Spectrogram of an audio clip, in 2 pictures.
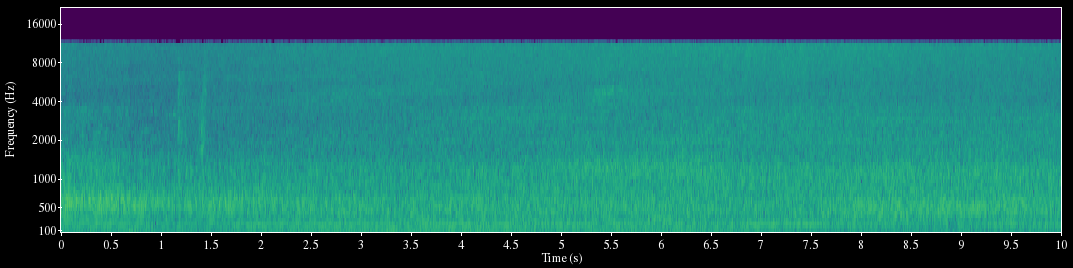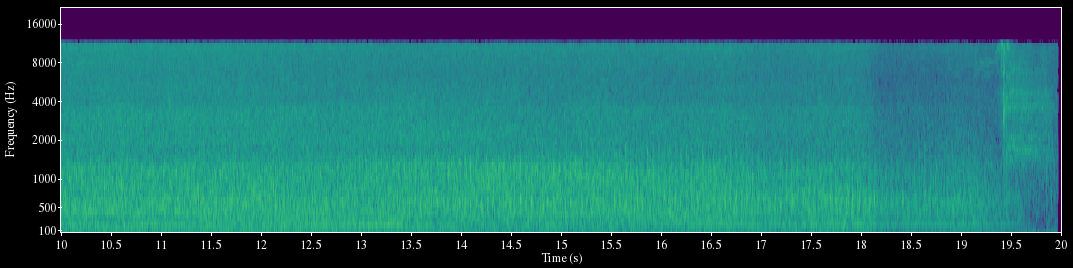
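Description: Steady low mechanical hum of vehicle engines running, with a constant low pitch and its overtones; it fades away sharply near the end.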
